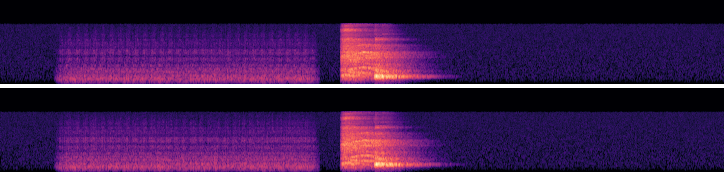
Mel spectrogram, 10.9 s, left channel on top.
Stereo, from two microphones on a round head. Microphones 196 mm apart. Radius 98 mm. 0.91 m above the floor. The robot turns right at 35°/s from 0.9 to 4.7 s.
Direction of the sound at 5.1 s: 25° left (ahead or behind).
